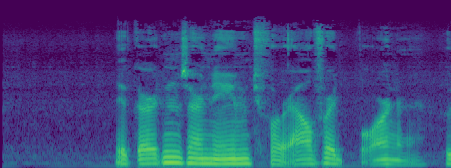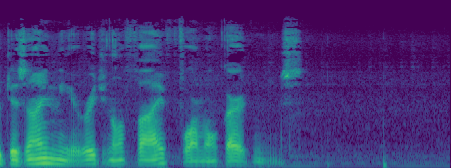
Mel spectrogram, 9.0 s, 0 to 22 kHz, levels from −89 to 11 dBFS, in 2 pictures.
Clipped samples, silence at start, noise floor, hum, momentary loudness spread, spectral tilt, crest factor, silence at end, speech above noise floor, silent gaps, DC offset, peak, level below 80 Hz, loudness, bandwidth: under 0.1%; 1.15 s; -57 dBFS; none; 13 LU; -5.5 dB/octave; 18 dB; 0.65 s; 40 dB; none; under 0.1%; -2 dBFS; -50 dBFS; -18 LUFS; 13.5 kHz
